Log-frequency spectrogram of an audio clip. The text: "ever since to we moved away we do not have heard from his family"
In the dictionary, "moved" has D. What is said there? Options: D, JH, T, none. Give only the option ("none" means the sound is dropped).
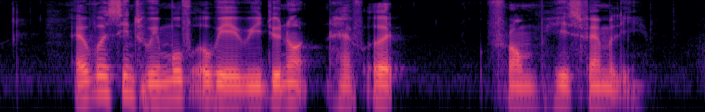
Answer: none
